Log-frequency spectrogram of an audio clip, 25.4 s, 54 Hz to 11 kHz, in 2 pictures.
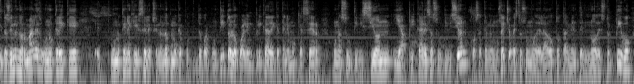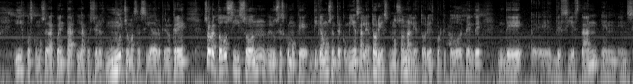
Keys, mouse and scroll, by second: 16.2-16.5 scroll down 2.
